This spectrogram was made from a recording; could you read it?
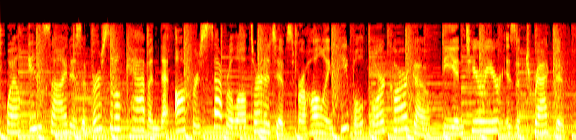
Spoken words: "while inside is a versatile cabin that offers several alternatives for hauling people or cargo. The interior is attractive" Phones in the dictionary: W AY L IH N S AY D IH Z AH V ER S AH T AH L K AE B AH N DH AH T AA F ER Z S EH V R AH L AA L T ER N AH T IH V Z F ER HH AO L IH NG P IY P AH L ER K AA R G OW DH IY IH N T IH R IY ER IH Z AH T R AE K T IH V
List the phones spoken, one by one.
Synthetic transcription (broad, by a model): W AY L IH N S AY D IH Z AH V ER S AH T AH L K AE B AH N DH AH T AA F ER Z S EH V R AH L AA L T ER N AH T IH V Z F ER HH AO L IH NG P IY P AH L ER K AA R G OW DH IY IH N T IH R IY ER IH Z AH T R AE K T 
